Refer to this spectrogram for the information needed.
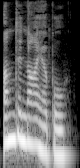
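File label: "undeniable", British English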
